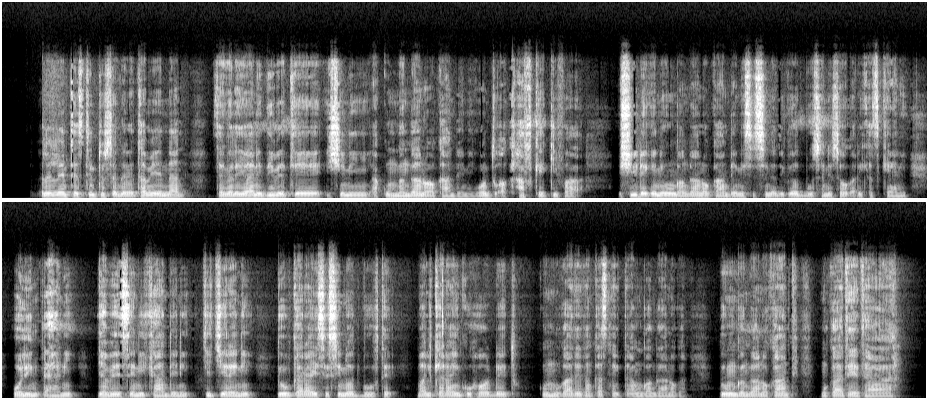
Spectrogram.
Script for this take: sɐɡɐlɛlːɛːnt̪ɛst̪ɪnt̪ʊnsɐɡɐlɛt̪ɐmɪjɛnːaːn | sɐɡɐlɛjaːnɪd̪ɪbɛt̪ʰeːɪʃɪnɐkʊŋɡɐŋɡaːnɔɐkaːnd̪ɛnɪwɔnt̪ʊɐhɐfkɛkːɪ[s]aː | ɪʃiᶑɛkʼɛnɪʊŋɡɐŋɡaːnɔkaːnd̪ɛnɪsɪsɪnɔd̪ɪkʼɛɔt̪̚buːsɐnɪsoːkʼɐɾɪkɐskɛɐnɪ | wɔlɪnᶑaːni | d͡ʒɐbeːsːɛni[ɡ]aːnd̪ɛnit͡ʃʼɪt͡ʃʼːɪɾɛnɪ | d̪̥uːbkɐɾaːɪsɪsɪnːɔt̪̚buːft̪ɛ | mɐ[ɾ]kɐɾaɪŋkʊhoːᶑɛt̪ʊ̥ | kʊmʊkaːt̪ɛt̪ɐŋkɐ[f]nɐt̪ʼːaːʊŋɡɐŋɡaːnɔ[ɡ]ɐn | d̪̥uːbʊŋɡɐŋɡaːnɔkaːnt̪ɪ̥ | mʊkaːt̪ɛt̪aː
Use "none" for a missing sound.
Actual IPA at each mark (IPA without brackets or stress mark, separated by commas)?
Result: f, k, l, s, k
